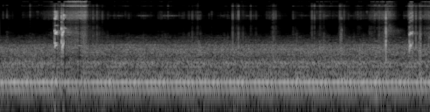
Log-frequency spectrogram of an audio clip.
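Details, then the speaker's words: Microsuction of a large, deep impacted wax plug in an adult man's right ear canal, which was causing reduced hearing: steady suction hiss with sharp crackles and scrapes as wax is drawn through the tip and out a narrow canal entrance. "so I'm policing the wax and bringing it in towards entrance but you enter its marrow except I'm getting a large piece of wax through a narrow entrance so I'm supposed to wriggle at it it is coming out there"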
